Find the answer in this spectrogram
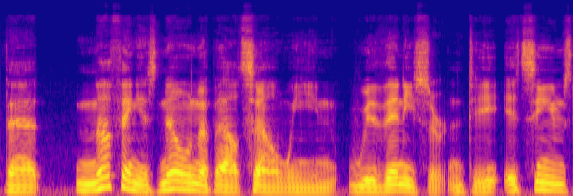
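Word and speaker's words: Samhain: christianize a pagan holiday called salween uh which is also pronounced uh sawween uh as in sow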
